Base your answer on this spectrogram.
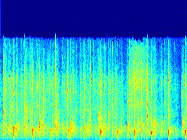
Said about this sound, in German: Also auch dafür bitte einen Applaus. Würde ich schon gerne hören.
